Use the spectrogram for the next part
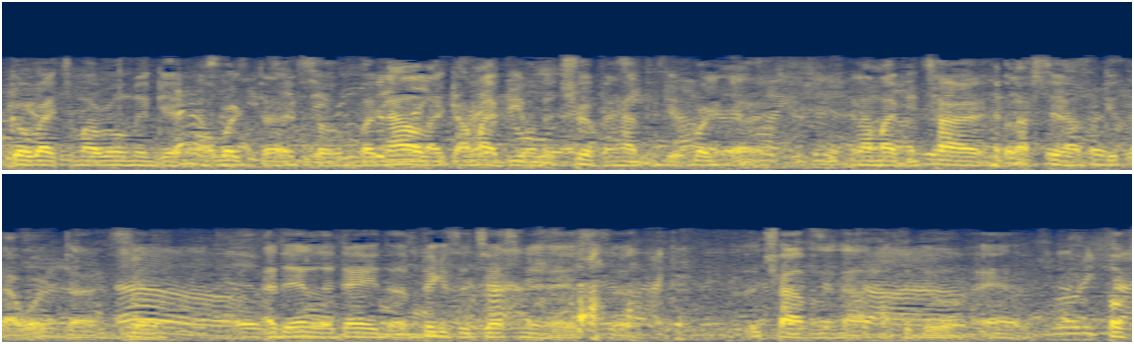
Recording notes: from this year's Big East media day at Madison Square Garden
